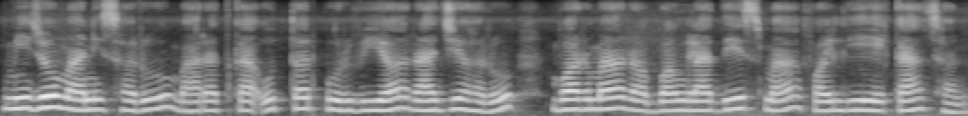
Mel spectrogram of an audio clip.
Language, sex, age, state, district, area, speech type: Nepali, female, 30-45, West Bengal, Kalimpong, rural, read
